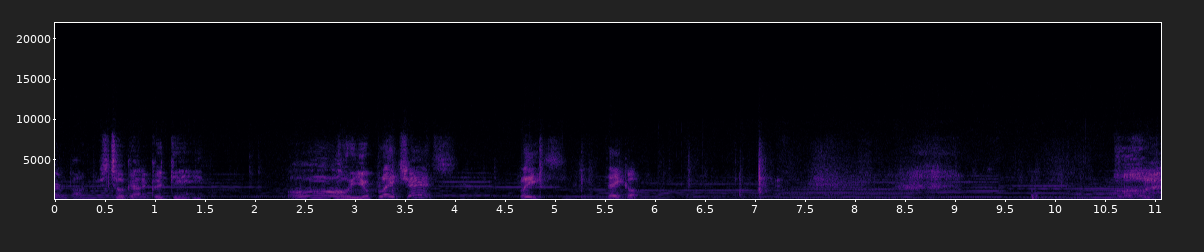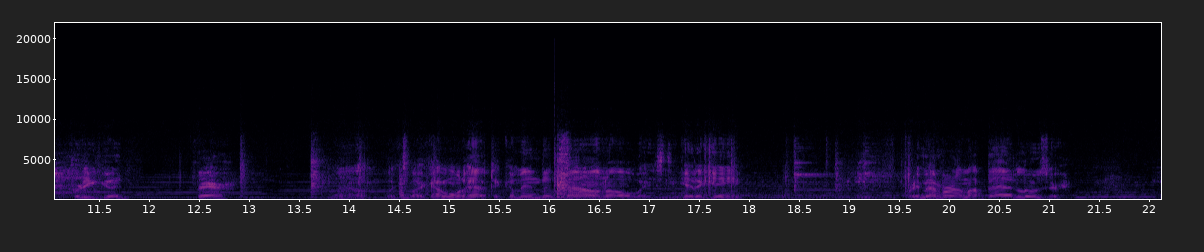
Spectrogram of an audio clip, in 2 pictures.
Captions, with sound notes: Oh, no, Mr. Birnbaum, you still got a good game. Oh, you play chess? Yeah. Please, take over. (JAKE YAWNING) Pretty good? Fair. Well, it looks like I won't have to come into town always to get a game. Remember, I'm a bad loser.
